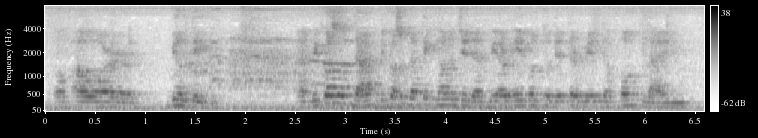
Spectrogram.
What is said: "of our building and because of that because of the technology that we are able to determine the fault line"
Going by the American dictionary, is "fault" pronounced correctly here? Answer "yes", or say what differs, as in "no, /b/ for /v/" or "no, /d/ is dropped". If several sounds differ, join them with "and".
no, /n/ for /l/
